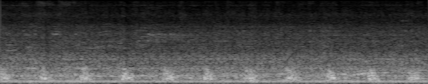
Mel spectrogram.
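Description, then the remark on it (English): A fetal heartbeat on an ultrasound monitor: rapid, steady whooshing pulses, roughly two per second, over a constant low electronic hum, with no voices. “So that's our baby's heartbeat.”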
